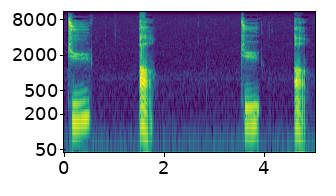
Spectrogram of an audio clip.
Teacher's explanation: As usual in French, final S is not pronounced.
